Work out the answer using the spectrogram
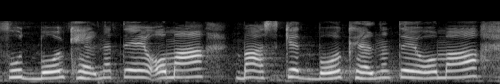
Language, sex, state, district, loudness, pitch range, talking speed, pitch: Mizo, female, Mizoram, Aizawl, -13 LUFS, 290-335 Hz, 120 wpm, 315 Hz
